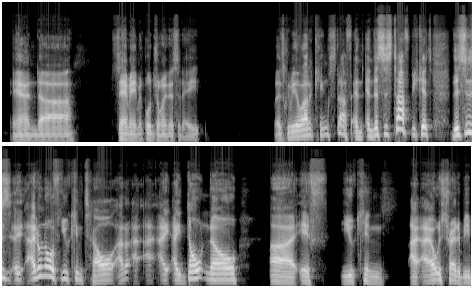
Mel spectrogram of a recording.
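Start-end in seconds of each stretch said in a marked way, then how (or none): 5.3-13.3 pitched-up stammer, repeating word openings. Announcing the schedule to listeners: stuttering. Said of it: "that's why I'm stuttering more than usual".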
